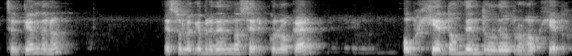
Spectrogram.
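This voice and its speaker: A man's voice: sits high, moderate pace, warm tone. A man teaching a programming class, typing code as he talks and often checking that students follow. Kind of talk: live-coding class.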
